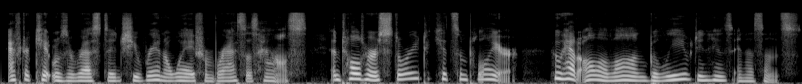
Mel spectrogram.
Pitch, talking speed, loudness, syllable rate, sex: 190 Hz, 185 wpm, -20 LUFS, 5.2 syllables/s, female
